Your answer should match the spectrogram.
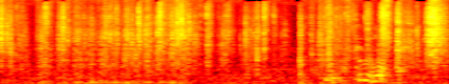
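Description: A paper wipe rubbed back and forth over glued layers of paper, pressing them flat and wiping off surplus glue: a run of quick, uneven, scratchy rubbing strokes.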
